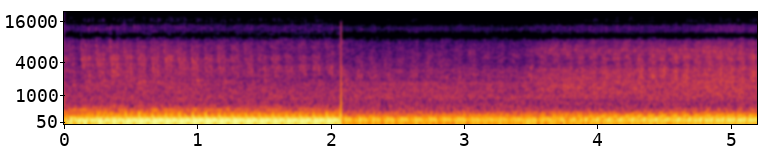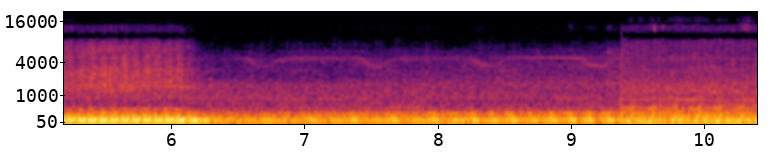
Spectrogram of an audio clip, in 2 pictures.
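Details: 1973 Ford F100 V8 at idle after new spark plugs and a timing adjustment, only half running; owner believes it needs plug wires. Deep, lumpy, loping idle under a steady rumble; missing, cause not confirmed.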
